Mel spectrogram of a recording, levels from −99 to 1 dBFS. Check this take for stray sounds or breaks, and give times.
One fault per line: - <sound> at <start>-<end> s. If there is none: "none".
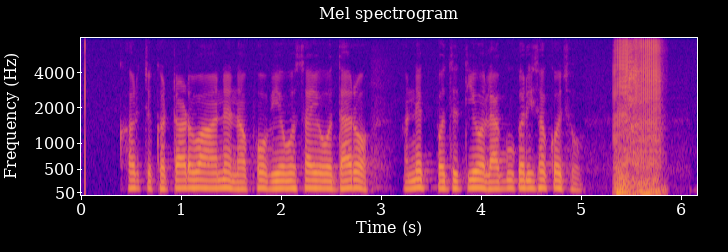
- squeak at 5.3-5.9 s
